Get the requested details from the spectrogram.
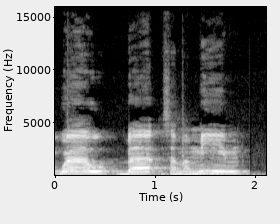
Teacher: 2 buah bibir ketemu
